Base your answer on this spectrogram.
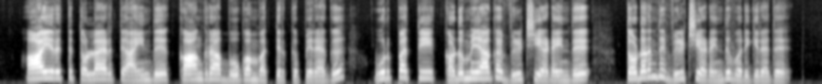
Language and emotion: Tamil, neutral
